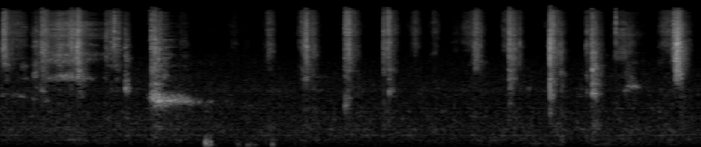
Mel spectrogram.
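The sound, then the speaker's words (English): A deck of oracle cards being shuffled, a series of crisp, papery riffling bursts repeating in an uneven rhythm, with brief quiet gaps between them and no talking. “Okay, so I'm going to now shuffle.”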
